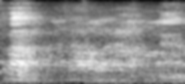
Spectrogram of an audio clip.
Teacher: দাঁতের আগা নিচের ঠোঁটের পেটের সাথে লাগিয়ে আলতো করে হালকা করে উচ্চারণ করতে হবে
